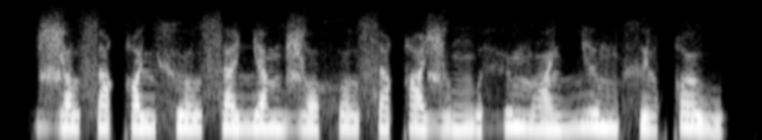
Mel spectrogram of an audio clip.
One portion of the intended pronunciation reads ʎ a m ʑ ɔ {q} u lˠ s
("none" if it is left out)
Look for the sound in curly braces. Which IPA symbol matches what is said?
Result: x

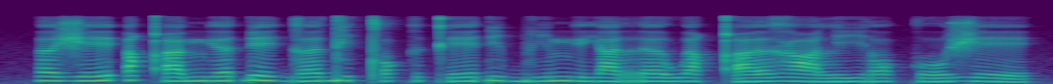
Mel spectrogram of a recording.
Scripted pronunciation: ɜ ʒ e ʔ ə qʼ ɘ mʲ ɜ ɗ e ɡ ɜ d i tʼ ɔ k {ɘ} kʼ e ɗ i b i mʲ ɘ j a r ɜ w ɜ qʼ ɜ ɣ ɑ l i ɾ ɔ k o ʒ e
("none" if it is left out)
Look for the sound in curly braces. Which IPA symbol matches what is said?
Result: ɘ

